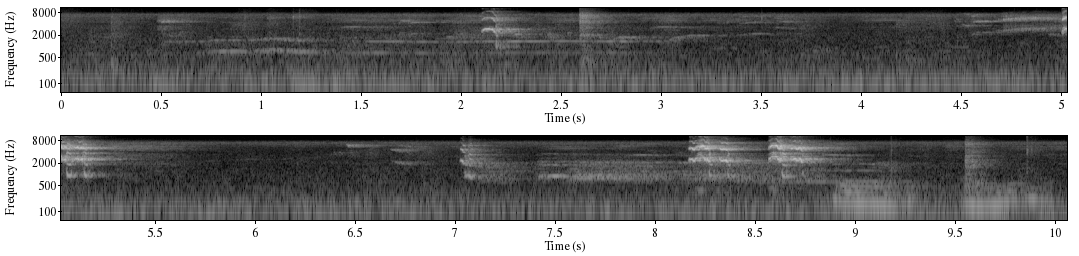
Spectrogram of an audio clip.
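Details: Red lory calling busily: scattered short rasping screeches, a loud burst midway and a close pair of shrieks near the end, set among level whistled notes of other birds.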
